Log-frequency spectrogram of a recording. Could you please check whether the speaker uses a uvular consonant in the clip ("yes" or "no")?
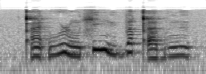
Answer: yes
